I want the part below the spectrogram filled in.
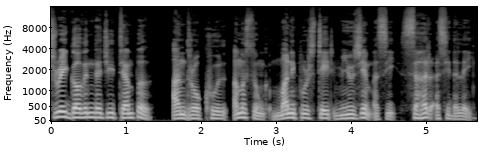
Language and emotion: Manipuri, neutral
